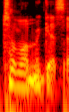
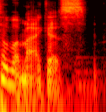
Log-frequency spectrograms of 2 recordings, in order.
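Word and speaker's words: Telemachus: Um, but like I they mispronounced Telmacus in Epic and in the movie they pronounce it Tmicus. It's pronounced Telmacus.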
